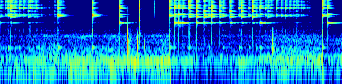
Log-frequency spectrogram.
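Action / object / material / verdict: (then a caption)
drop / glass jar and plastic balls / glass / none. Small orange plastic BB balls drop one at a time from above into a large, hollow clear glass jar resting on carpet, bouncing on its glass bottom. Each bounce makes a bright, glassy clink with a very short ring. A few spaced drops are followed by a quick flurry of rapid bouncing clicks, then one final clink.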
